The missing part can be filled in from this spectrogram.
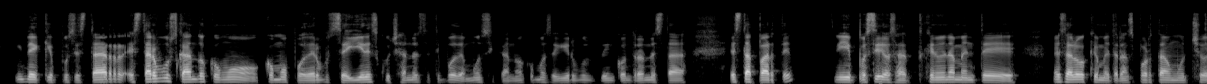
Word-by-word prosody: de 120 -1 +2
que 110 - -6
pues 110 - -11
estar 110 +4 +4
estar 125 - +6
buscando 125 -4 +2
cómo 110 -6 -2
cómo 110 +1 -3
poder 95 +2 -1
bu 110 - -13
seguir 105 +1 +1
escuchando 105 -2 -5
este 110 - -18
tipo 105 +2 -5
de - - -3
música, 95 -3 -10
¿no? 95 +3 -13
cómo 110 0 -12
seguir 100 +1 -8
bus 100 -2 -15
encontrando 95 +1 -6
esta 95 -2 -3 0.4
esta - - +6
parte, - - +3 0.4
y 110 0 +3
pues 110 +3 0
sí, 125 -2 +5
o 110 - +2
sea, 100 -2 -2
genuinamente 105 -4 0 0.3
es 115 -1 -2
algo 115 0 +6
que - - -4
me 100 -2 -3
transporta 105 +3 -2
mucho, 100 +1 -5
105 Hz, 180 wpm, -24 LUFS, 100-115 Hz, 0.4 s, estar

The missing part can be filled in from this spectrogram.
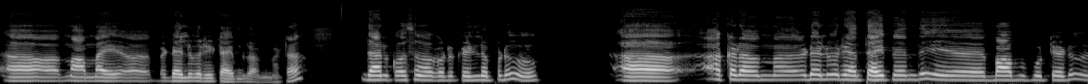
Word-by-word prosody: ఆహ్, 170 0 +1
మా 175 - +2
అమ్మాయి 165 -1 0 0.2
ఆహ్, 155 -1 -6 0.3
డెలివరీ 160 -1 -1
టైమ్‌లో 130 0 -4
అన్నమాట. 105 0 -19 0.8
దానికోసం 205 0 +2
అక్కడికెళ్ళినప్పుడు, 195 +3 -3 1.2
ఆహ్, 175 -1 +6 0.4
అక్కడ 225 -1 +1 0.3
మా 210 - -3 0.3
డెలివరీ 225 -1 +1
అంతా 205 +2 -1
అయిపోయిందీ. 215 +3 -1 0.7
బాబు 200 0 +4
పుట్టాడు, 195 +3 -3
195 Hz, 95 wpm, -20 LUFS, 165-210 Hz, 1.2 s, ఆహ్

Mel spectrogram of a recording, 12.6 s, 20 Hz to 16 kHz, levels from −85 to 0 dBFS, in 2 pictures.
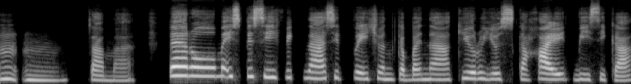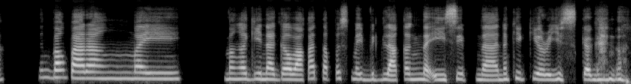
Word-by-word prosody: Mm, 205 -5 -4 0.2
tama. 190 -2 -7 0.3
Pero 385 -1 +7
may 365 -1 +1
specific 335 -4 +1
na 275 -1 +1
situation 260 -4 -3
ka 225 -2 -4
ba 225 +1 -2
na 225 -1 -2
curious 265 -4 -1
ka 230 - -6
kahit 235 0 +3
busy 225 -1 -4
ka, 190 0 -2 0.4
yun 320 - -10
bang 315 0 +2
parang 275 -2 +2
may 260 -1 -1 0.4
mga 245 0 -1
ginagawa 235 -2 +2
ka 260 +2 -2
tapos 265 +1 -5
may 240 - -2
bigla 215 -1 0
kang 240 0 -2
naisip 220 +2 +1
na 210 -2 +1
naku-curious 235 -2 -1
ka 225 - +1
gano'n? 225 +1 -1
240 Hz, 145 wpm, -21 LUFS, 225-270 Hz, 0.4 s, Pero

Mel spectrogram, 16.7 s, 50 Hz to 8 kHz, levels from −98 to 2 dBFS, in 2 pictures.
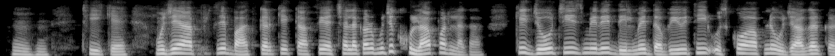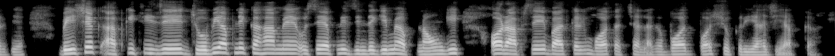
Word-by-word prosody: हुँ, 160 -3 -6
हुँ 150 0 -10 0.3
ठीक 180 -5 -4
है। 155 0 -1 0.3
मुझे 205 +3 +4
आपसे 210 +2 +1
बात 155 0 +1
करके 195 +2 0
काफ़ी 180 0 -1
अच्छा 200 +1 0
लगा 205 +2 +3
और 235 - +3
मुझे 245 +7 0
खुलापन 215 +1 +3
लगा 140 -3 -8 0.4
कि 255 - +1
जो 220 +2 +6
चीज़ 250 -2 -1
मेरे 240 +1 +2
दिल 180 -1 +1
में 215 +1 +1
दबी 180 +3 +2
हुई 215 +1 +1
थी 240 0 0
उसको 185 +6 -5
आपने 210 +1 +2
उजागर 165 0 +3
कर 155 -3 -4
दिया। 145 0 -10 0.4
बेशक 215 +8 +3
आपकी 205 +6 -4
चीज़ें 220 0 +1
जो 195 -1 +3
भी 245 +6 +2
आपने 245 +1 -2
कहा 215 -1 +1
मैं 215 0 -1
उसे 210 +2 0
अपनी 210 +1 0
ज़िंदगी 190 +1 -1
में 205 0 +1
अपनाऊँगी 180 +5 -1 0.3
और 205 0 +6
आपसे 195 +3 +2
बात 170 -1 +2
करके 195 0 -3
बहुत 165 -1 -1
अच्छा 160 +1 -6
लगा। 150 +1 -8
बहुत-बहुत 165 +2 -1
शुक्रिया 145 -3 -4
जी 135 - -9
आपका। - - -9
195 Hz, 190 wpm, -23 LUFS, 165-215 Hz, 0.4 s, जो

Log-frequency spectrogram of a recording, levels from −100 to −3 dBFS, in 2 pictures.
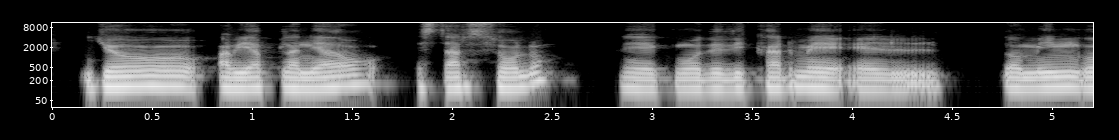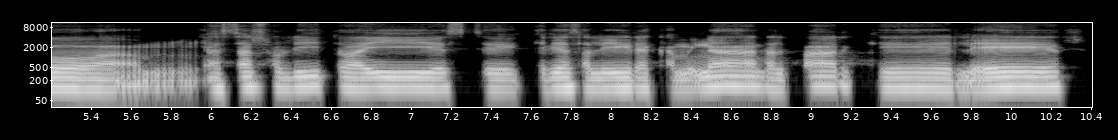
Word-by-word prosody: yo 130 0 +4
había 115 0 +3
planeado 125 +5 +2
estar 120 +1 -1
solo, 125 +10 0 0.3
eh, 110 -2 -1
como 110 -1 0
dedicarme, 115 +2 +1
el 105 -1 -2 0.3
domingo, 115 -1 +3
a, 105 - -1
mm, - - -10
a 110 - -5
estar 120 +2 -2
solito 120 0 -3
ahí, 120 0 +1
este, 110 -2 -6
quería 115 +1 -1
salir 115 0 -1
a - - -2
caminar 125 +2 0
al 105 - -4
parque, 115 -3 -2
leer, 125 +1 +2
115 Hz, 140 wpm, -23 LUFS, 115-125 Hz, 0.3 s, yo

